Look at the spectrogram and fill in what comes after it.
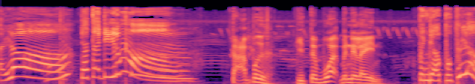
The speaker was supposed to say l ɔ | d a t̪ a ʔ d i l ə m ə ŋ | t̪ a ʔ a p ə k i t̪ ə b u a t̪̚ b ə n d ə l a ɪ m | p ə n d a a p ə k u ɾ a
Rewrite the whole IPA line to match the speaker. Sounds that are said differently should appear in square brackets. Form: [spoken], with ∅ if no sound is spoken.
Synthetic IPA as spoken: l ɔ | d a t̪ a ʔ d i l ə m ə ŋ | t̪ a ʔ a p ə k i t̪ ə b u a t̪̚ b ə n d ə l a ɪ [n] | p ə n d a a p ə [p] u [l] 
